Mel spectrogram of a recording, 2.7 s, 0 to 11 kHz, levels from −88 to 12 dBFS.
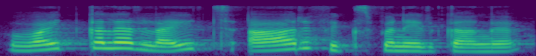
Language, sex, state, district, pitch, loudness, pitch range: Tamil, female, Tamil Nadu, Nilgiris, 250 Hz, -15 LUFS, 220-320 Hz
